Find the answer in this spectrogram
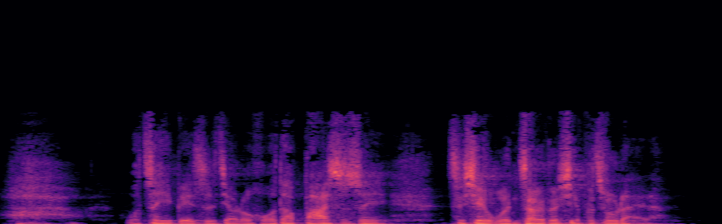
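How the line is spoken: Sighing exclamation. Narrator (Chinese): 我感叹着

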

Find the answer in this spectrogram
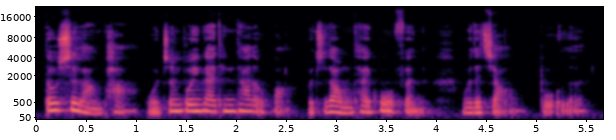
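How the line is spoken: Fearful and angry. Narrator (Chinese): 在顿然而生的恐惧、愤怒之下，情绪立刻换成话

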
